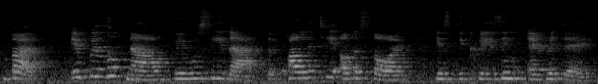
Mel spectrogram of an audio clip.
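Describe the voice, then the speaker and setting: Recorded noisily from a distance in a very echoey room, a young Thai-accented speech contestant recites her memorized competition speech in a stiff, rehearsed manner. Her voice sits high and is expressive, moving at a moderate pace.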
